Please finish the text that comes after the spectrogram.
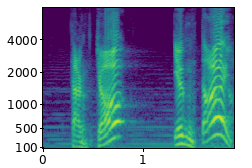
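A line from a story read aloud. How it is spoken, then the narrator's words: Booming roar in chamber. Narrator (Vietnamese): Tiếng gầm vang dội trong mật thất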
